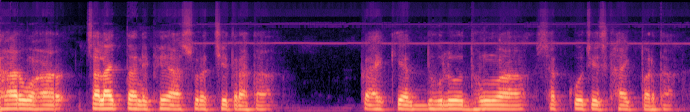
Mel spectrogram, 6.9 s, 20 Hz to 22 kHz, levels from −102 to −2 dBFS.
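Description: From the start, the speech carries Opus voice compression damage: a plainly hoarse, slightly robotic texture from coarsely coded excitation. The band still reaches about 20 kHz, so it is not muffled, which fits hybrid SILK-plus-CELT coding at around 16 kbps in 20 ms frames.

From 1.79 s to the end, a switching supply whistle sits around 4 kHz, roughly 35 dB below the speech. Its pitch wanders between 4.43 and 4.56 kHz as the supply's load shifts, unlike a fixed mains hum or a ringing feedback tone.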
